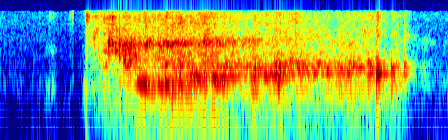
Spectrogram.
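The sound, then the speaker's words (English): Liquid poured out as a libation during an ancestral ceremony: one steady, continuous splashing pour that lasts under two seconds and then stops abruptly. “We acknowledge him in pouring libations to our higher self, Ashe.”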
